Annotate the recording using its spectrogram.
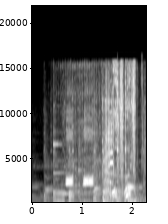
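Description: Cartoon ladybird giving dog-like barks and yips over light background music.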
